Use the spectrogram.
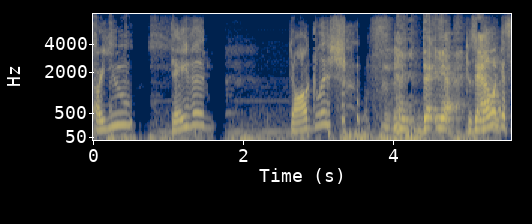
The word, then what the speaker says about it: Dalglish: Yeah, it's the L. The L's not where the L should be. LGL throws people off all the time.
